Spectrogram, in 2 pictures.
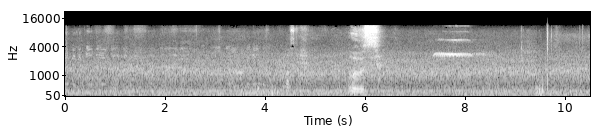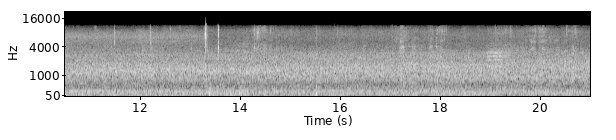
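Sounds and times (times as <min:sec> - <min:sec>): traffic rumble and hum: 0:00.0 - 0:21.0
high whistle-like tone: 0:07.4 - 0:08.6.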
